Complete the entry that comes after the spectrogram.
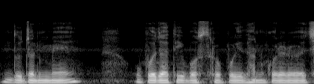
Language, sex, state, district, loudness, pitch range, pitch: Bengali, male, Tripura, Unakoti, -18 LUFS, 90-105 Hz, 95 Hz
